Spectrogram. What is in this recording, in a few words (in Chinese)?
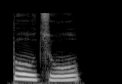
"不足", Chinese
